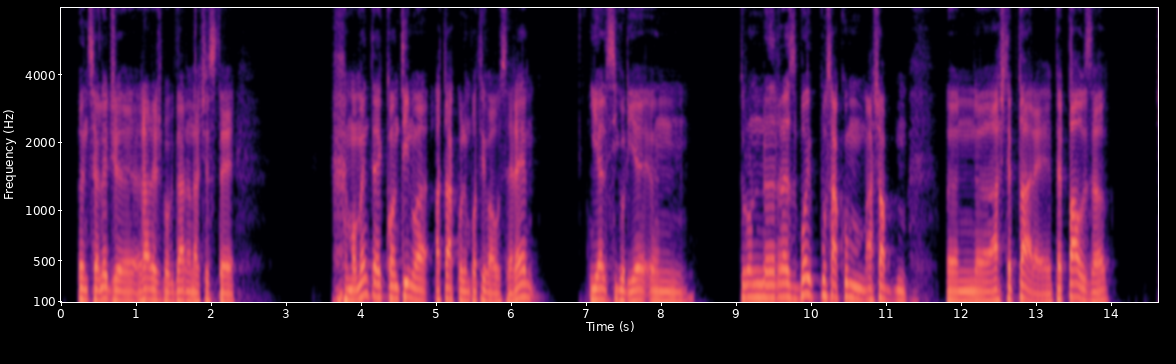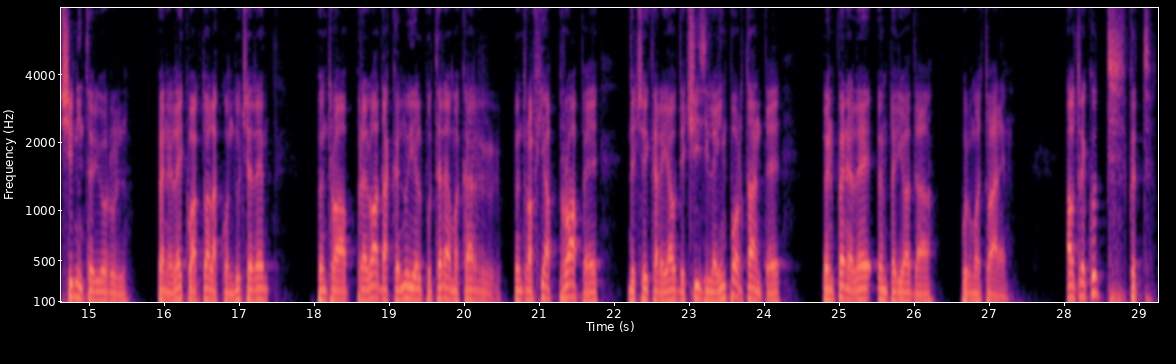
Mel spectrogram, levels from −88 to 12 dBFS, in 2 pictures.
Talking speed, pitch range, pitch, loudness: 115 wpm, 95-115 Hz, 105 Hz, -18 LUFS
